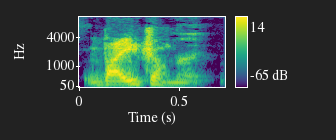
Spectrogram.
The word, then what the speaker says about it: Vydra: Vydra.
